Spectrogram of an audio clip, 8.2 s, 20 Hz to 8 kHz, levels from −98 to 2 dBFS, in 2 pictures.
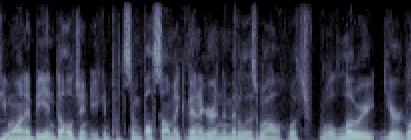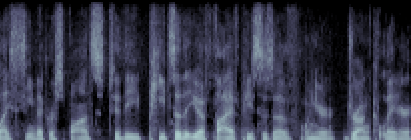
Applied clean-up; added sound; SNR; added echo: neural mask model RNNoise.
